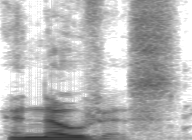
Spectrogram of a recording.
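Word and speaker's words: Innovis: But once again, there is a fourth credit reporting agency called Anovvice, and it is spelled I N O V I S.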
